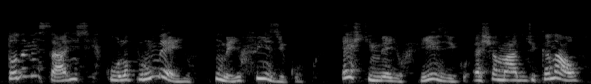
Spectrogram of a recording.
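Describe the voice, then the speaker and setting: Northeastern Brazilian teacher with a husky voice. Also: male voice, high-pitched, darkish tone, dull audio. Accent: Northeastern Brazilian Portuguese. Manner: informal, asks students questions and answers them. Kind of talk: recorded online lesson.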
